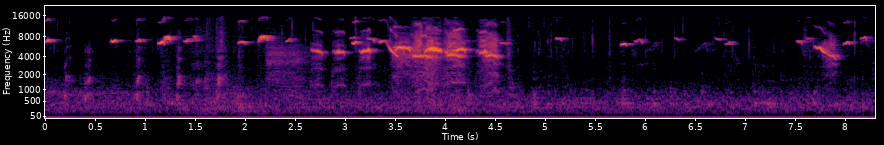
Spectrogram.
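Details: Flock of Red-browed finches feeding at a mesh-covered feeder in Australia; sparse high peeps building into a dense chattering burst midway, then fading to scattered thin notes with faint wing whirs.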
